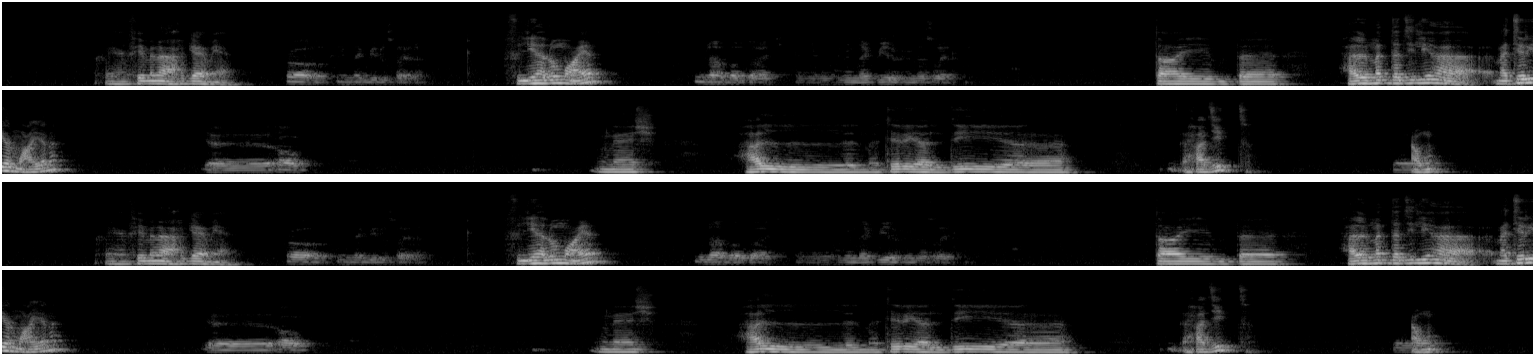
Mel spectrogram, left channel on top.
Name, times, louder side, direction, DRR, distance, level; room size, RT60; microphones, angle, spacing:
voice 1, 1.0-2.3 5.0-6.0 11.5-12.8 13.4-15.9 21.2-21.8 22.7-26.0 27.0-27.8 29.4-29.6, left 1 dB, 10° left, 3 dB, 0.4 m, -26 dB
voice 2, 2.8-4.2 6.9-9.5 17.3-18.4 29.2-29.6, left 1 dB, 70° left, 1 dB, 0.7 m, -39 dB
4.3 x 2.1 x 2.3 m, 0.37 s
head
